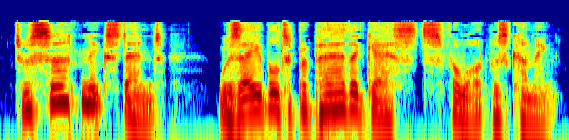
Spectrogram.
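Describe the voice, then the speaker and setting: A man narrates a short story with lively, varied intonation. His voice is very husky and mid-pitched. The recording is slightly muffled. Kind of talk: expressive scripted storytelling. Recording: roomy, slightly dull recording.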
